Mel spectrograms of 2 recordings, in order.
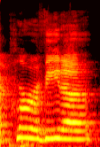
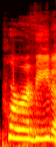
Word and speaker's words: pura vida: people who have created i have to say it the wrong way for it to make sense p u r a space v i d a and they will say oh yeah i have my pura vita uh travel agency pura vida now they know that's me how are you using the country's phrase to make you some bank and you're not even saying it the way the country says it say what like uh-huh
